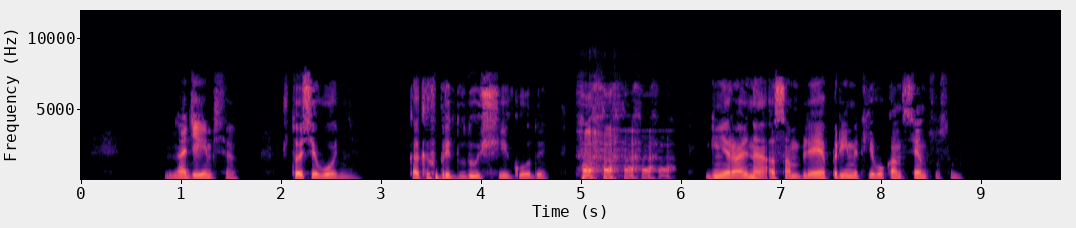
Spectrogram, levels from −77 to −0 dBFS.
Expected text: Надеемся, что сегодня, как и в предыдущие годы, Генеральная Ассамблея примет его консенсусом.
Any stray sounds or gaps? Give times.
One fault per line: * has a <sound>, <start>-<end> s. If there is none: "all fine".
* has a laugh, 4.9-6.0 s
